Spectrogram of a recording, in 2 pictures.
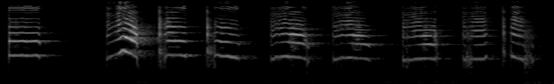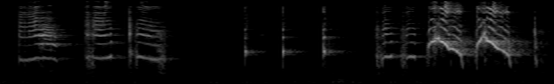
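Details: A talking cockatiel chatters in quick, harmonic syllables that rise and fall, imitating speech in Persian.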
